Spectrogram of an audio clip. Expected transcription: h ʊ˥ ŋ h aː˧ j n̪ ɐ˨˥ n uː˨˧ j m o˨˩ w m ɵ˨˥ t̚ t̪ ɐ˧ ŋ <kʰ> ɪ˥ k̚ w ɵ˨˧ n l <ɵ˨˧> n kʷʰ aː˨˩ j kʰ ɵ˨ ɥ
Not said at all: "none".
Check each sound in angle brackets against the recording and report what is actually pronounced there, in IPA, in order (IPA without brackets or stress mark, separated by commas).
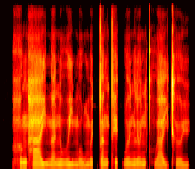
t̪ʰ, ɵ˨˧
